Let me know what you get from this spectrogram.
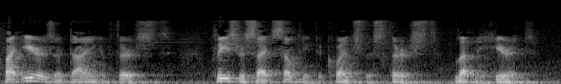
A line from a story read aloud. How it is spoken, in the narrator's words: In great ecstasy, Sri Chaitanya Mahaprabhu said to Sri Damodar in a faltering voice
